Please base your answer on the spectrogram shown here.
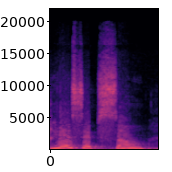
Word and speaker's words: recepção: Então ficou reção, por exemplo, nós pronunciamos recepção, né? Nós temos um P que não é mudo e a gente pronuncia. E a esse local de espera de entrada lá é recessão porque eles não pronunciam o P.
